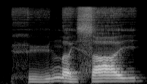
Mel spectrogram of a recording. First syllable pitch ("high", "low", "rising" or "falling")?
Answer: rising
